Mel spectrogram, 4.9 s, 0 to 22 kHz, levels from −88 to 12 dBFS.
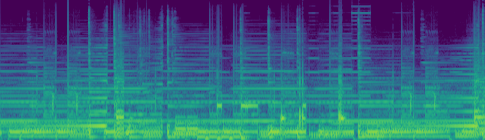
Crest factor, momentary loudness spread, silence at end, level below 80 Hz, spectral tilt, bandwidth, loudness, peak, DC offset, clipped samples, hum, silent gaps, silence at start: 10 dB; 3 LU; 0 s; -28 dBFS; -7.5 dB/octave; 16 kHz; -11 LUFS; 0 dBFS; under 0.1%; 0.2%; none; none; 0 s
